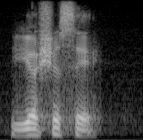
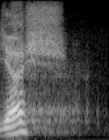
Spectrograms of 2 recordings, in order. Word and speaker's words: Yasha: Then, a very nice phrase here is Mrishta Yashase. Yasha, we sing in this Guru Vandana song every morning. Ebe Jash Ghushuk Tribhuvana. Although we say Ebe Jash, because in Bengali sometimes Ya is pronounced as Ja, like in Spanish.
